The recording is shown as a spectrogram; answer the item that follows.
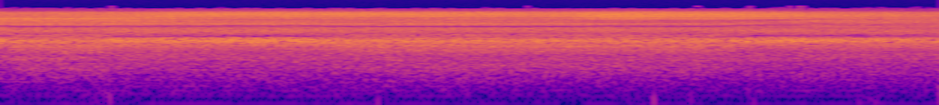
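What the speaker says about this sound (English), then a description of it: "this is the waterfall" Steady, dense rushing water from a waterfall in a video game fills the clip, a constant broadband roar, with a few faint low thumps underneath.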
